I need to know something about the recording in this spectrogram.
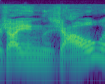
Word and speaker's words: Jiaying Zhao: Xiing Xiao.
